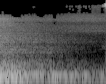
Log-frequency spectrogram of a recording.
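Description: Cinematic title-sequence sound effect: a deep rumble that slowly fades away.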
